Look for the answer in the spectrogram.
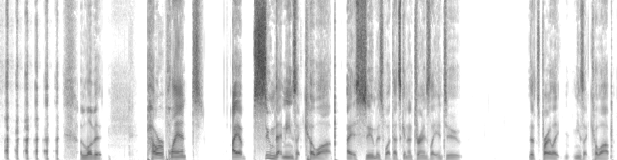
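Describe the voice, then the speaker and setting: A man's voice: deep voice, animated, slow, long pauses, no room sound, clean studio sound. A man from Indiana, streaming a game and chatting loosely, rambling and swearing as he plays. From Indiana, USA. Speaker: gaming streamer. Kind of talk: casual live gameplay commentary.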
